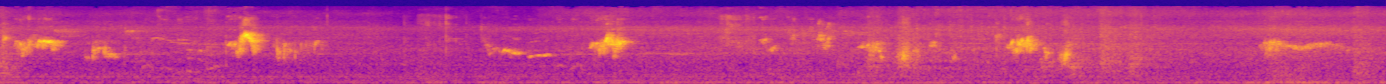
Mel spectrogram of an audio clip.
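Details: Pet budgerigars flying free make scattered short chirps and warbled notes every second or so, some sharper and rising, some soft, over a faint background hum.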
